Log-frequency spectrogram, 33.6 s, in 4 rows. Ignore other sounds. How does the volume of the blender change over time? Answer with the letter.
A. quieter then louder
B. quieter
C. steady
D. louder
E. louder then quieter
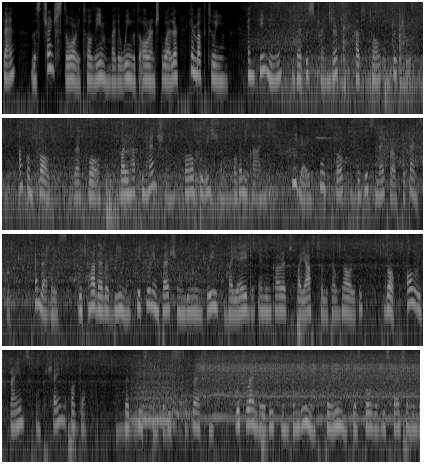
C.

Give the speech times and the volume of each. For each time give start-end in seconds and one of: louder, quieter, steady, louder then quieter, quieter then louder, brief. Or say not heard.
0.0-33.5 steady.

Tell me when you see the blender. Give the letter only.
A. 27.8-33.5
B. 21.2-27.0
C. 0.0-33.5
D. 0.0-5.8
A.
